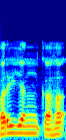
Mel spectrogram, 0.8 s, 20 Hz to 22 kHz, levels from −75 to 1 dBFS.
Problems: constant background noise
